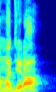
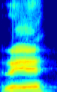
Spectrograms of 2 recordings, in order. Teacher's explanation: زبر کی آواز تھوڑی سی زیر کی طرف مائل ہو. زبر کی آواز تھا مجرا، تو زبر کی آواز مجری، یہ ہو گیا زیر. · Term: امالہ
